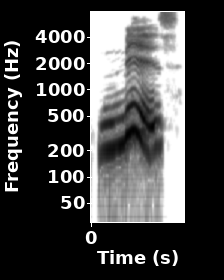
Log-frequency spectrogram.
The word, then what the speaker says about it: Ms.: And so a new term miz was developed and it is equal to the mister.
